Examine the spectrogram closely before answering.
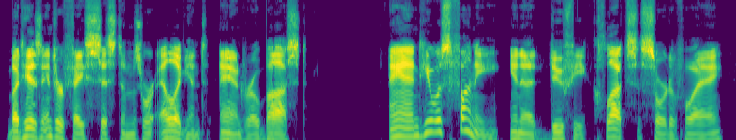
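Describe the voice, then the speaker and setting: A man's voice: on the low side, dry recording, dull audio. A man reading his own short story aloud as scripted first-person audiobook narration.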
